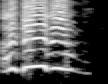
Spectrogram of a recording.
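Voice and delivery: shouting, voice cracking high; excited shouting. Real, not acted. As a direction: yell it in outrage. Teammate denies his kill.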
